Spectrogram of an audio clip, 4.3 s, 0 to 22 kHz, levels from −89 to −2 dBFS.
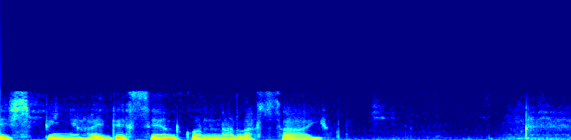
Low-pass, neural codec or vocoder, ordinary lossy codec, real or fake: none; codec, 16 kHz, 8 kbps, FunCodec, trained on Chinese and English, 25 frames a second; none; fake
